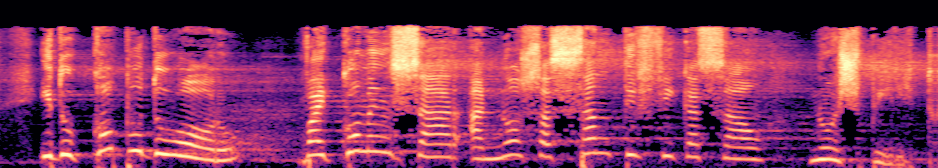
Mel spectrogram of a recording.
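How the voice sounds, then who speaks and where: A woman's high, lively voice at a very slow pace, with music in the background. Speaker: preacher. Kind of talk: sermon.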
